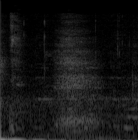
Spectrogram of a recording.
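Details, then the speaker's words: Adult streamer announces an impending sneeze: a single abrupt, muffled sneeze burst fading quickly into quiet room noise, followed by remarks about blocking the nose. "Oh, that sounded bad. Oh, it's better. Block my nose."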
